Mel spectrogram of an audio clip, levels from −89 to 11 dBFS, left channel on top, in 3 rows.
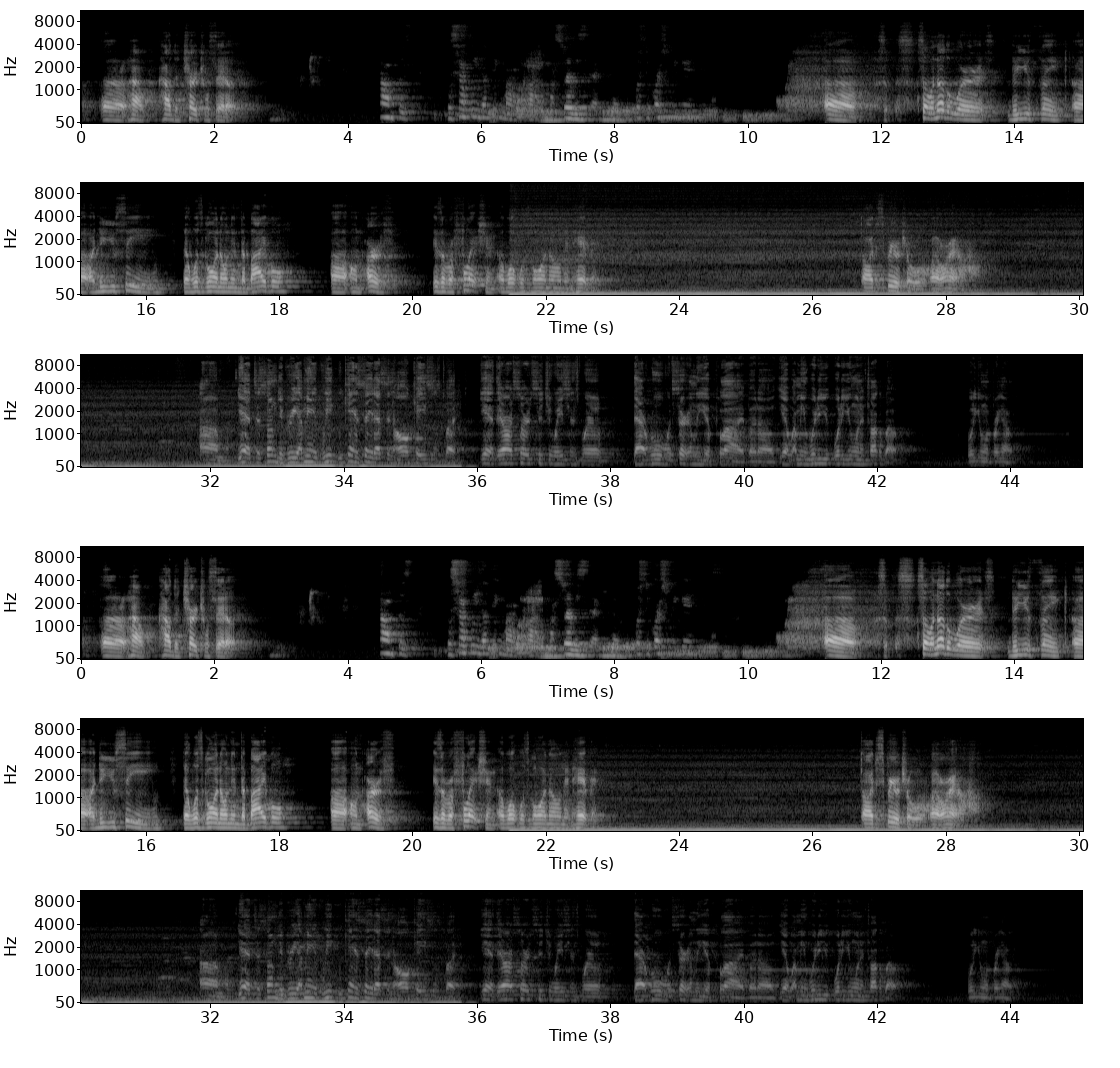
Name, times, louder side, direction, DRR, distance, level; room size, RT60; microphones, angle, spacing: voice 1, 0.3-2.3 6.1-7.1 7.8-13.6 13.9-16.2 16.6-18.1 18.8-19.7 20.3-22.8 26.7-28.5, right 4 dB, 55° right, 0.9 m, -28 dB
voice 2, 4.5-4.9 5.5-9.2 33.0-33.1, right 3 dB, 75° right, 1.3 m, -42 dB
sound 1, 21.4-35.8, left 1 dB, 40° left, 0.9 m, -39 dB
voice 3, 31.8-35.7 36.0-37.9 38.3-42.3 43.4-44.0, left 3 dB, 75° left, 1.6 m, -43 dB
29.0 x 19.5 x 9.4 m
head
